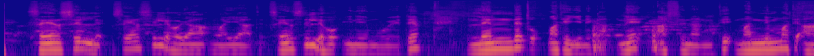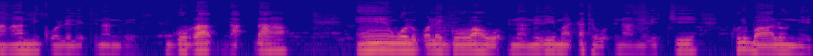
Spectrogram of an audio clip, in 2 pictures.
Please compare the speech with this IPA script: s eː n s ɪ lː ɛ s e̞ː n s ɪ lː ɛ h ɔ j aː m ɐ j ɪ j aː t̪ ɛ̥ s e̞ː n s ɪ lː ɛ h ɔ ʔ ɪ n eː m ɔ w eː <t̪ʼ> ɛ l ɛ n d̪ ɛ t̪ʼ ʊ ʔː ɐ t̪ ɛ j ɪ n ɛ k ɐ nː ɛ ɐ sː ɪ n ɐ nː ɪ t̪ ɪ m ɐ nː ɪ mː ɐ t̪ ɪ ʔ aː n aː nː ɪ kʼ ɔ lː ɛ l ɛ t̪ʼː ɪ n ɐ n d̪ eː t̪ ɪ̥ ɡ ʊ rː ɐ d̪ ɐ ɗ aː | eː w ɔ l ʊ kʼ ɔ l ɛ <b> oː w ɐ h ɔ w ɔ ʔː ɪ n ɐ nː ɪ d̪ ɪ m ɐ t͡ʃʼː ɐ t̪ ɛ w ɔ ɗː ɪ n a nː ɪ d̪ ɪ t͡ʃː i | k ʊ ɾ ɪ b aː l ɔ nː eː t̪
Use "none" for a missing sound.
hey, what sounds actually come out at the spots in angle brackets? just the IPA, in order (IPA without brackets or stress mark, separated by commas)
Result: t̪, ɡ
